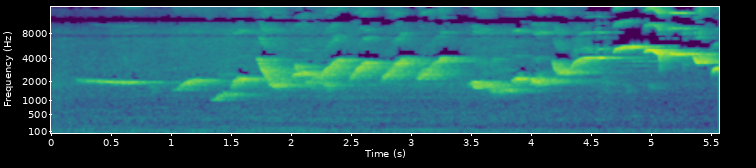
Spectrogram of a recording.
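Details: A wild-caught adult Oriental magpie-robin, described as feisty, sings a drawn-out whistle followed by a fast series of rising slurred notes. Higher, thinner chirps come near the end.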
